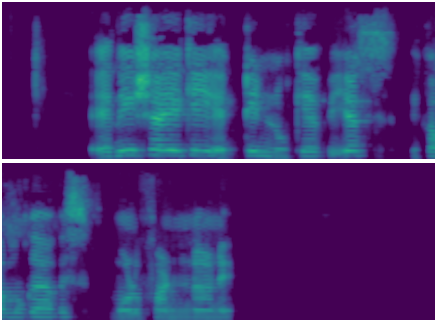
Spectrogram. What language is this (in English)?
Divehi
